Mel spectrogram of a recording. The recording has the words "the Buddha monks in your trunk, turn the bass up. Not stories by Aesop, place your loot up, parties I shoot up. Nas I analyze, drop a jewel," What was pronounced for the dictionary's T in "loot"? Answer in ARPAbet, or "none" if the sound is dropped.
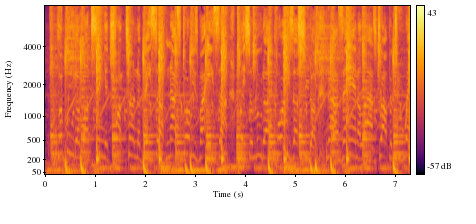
T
